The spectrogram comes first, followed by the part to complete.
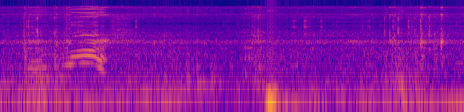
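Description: Coxed sweep rowing shell underway at full pressure: a steady low rush of water and wind on the microphone, with one sharp low knock about one and a half seconds in.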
